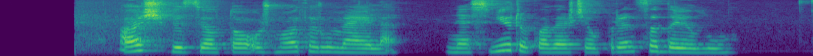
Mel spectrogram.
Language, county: Lithuanian, Marijampolė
